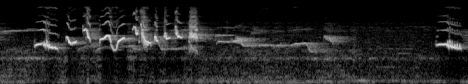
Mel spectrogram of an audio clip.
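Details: Oriental magpie-robin giving an aggressive "shooting" song, unloading its repertoire: a fast, loud volley of sharp, rising and falling high notes, then a long soft descending whistle, and a final loud note.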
